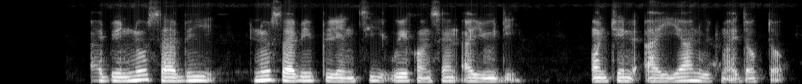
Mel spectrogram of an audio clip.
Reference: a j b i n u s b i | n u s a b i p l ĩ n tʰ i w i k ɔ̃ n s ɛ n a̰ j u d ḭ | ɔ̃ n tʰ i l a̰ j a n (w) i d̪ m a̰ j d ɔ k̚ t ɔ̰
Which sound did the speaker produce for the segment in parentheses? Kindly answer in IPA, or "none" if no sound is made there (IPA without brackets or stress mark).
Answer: w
